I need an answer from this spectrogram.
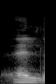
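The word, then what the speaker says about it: Elle: Yani daha doğrusu Emma Stone'dan almasını istiyorum e, En iyi kadın oyuncu Isabel Huppert El. Ee, El değil mi? Öyle okunuyor. Evet.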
